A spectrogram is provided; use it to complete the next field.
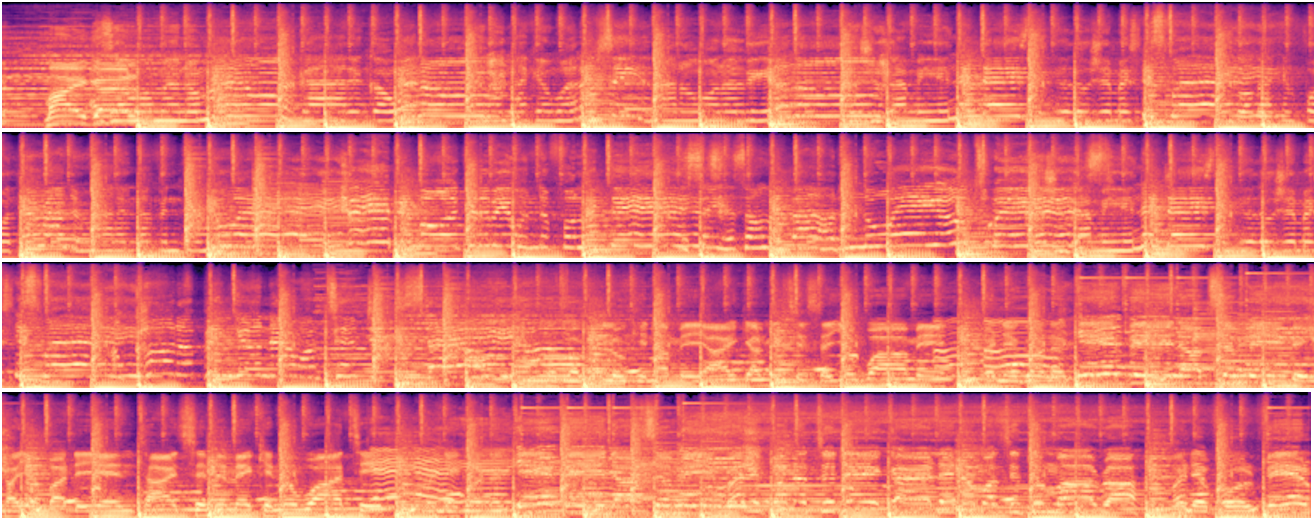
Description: Жанр: Хип-Хоп / Рэп / R&B / Регги / Соул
